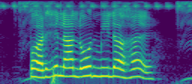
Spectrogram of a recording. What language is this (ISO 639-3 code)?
mag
